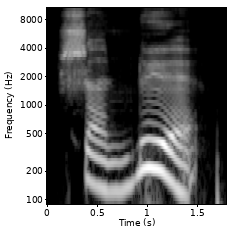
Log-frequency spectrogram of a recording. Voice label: chinese pronunciation u yu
